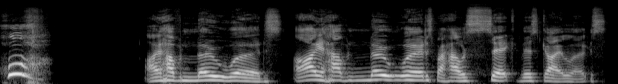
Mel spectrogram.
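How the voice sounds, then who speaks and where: A man's voice: sits high, big pitch swings, slow. A young man giving an informal, enthusiastic video game breakdown with an emphatic, gushing manner. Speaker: video game content creator.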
